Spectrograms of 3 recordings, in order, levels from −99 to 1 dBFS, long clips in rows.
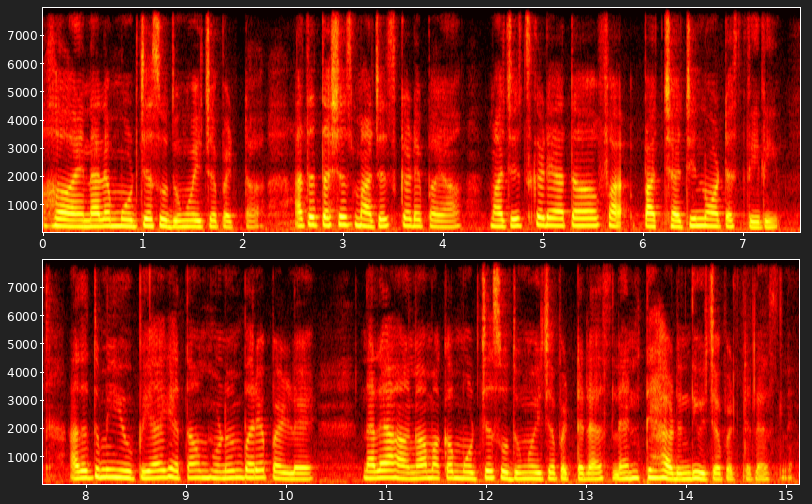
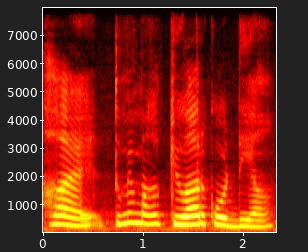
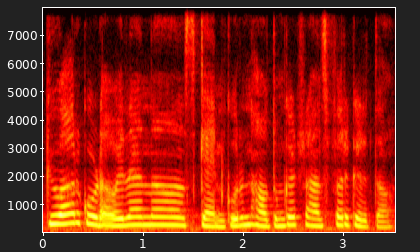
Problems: none marked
